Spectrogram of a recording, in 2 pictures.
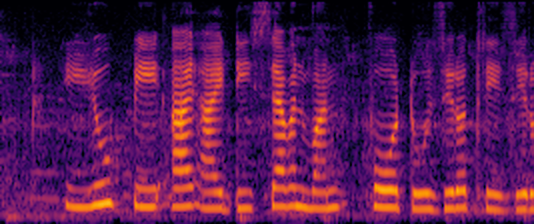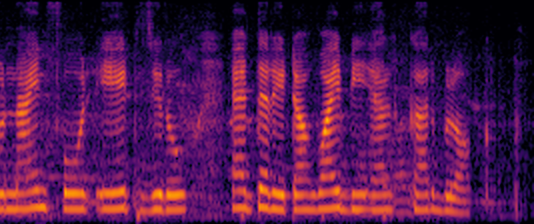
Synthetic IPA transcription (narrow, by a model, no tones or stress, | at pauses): juːpiaːjajɖisɛːʋənʋɐn | pʰoːɾʈuːziːɾoːt̪ʰɾiːziːɾoːnaːɪnpʰoːɾeːʈziːɾoːɛɖ̪əɾeːʈaʋajbiːɛlkɐɾblɔːk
